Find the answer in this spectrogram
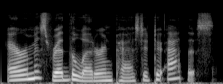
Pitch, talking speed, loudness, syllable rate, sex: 200 Hz, 240 wpm, -16 LUFS, 7.0 syllables/s, female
